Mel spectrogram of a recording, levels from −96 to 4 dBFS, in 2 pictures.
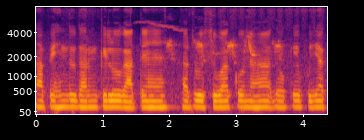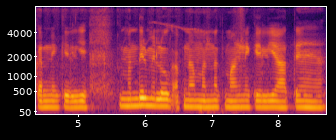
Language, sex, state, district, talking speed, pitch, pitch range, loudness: Hindi, male, Chhattisgarh, Kabirdham, 200 wpm, 130 Hz, 130-135 Hz, -18 LUFS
